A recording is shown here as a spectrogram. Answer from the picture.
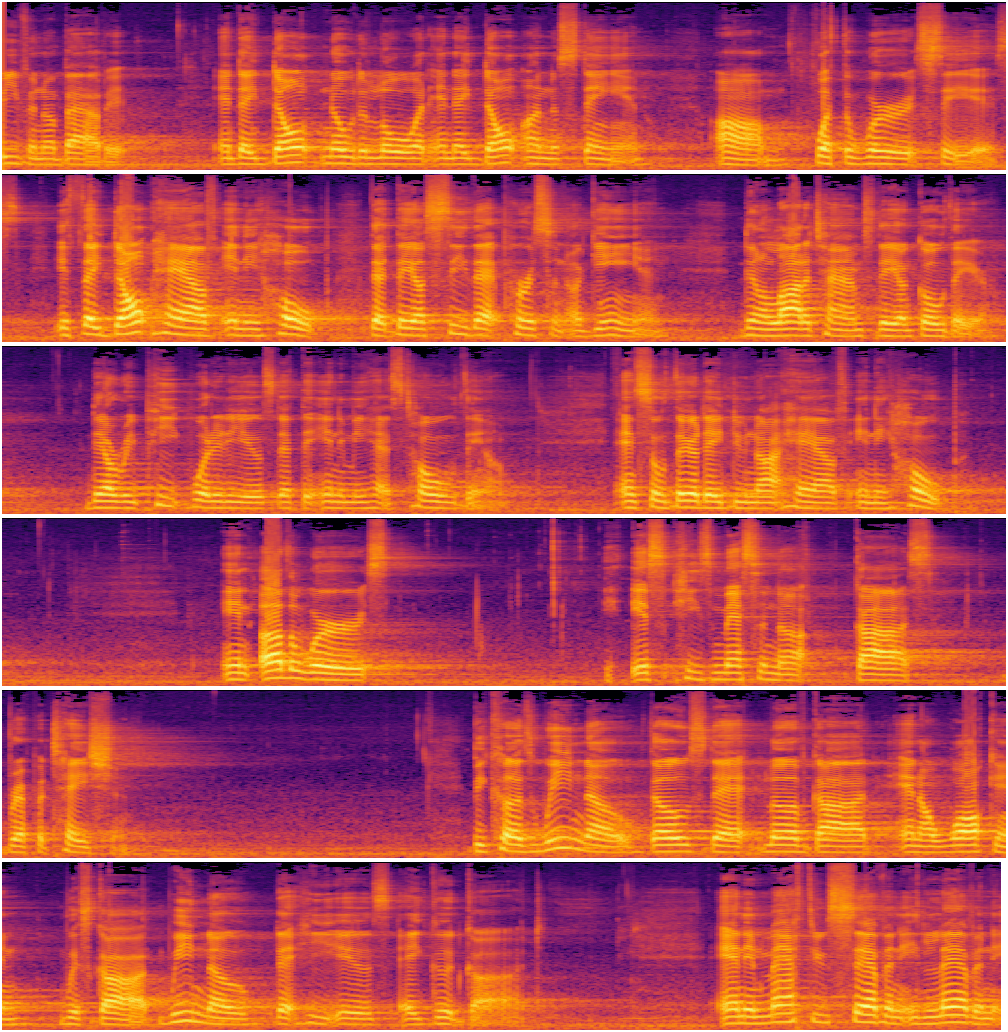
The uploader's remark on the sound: During Sunday morning service on May 20, 2018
